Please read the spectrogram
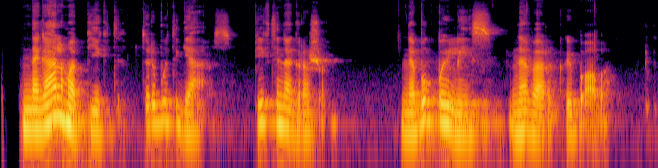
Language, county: Lithuanian, Vilnius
